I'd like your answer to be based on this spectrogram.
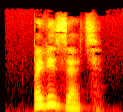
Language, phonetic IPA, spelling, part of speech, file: Russian, [pəvʲɪˈzatʲ], повязать, verb, Ru-повязать.ogg
- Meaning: 1. to tie 2. to seize, to arrest, to bust, to nab, to pinch 3. to knit (a little)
